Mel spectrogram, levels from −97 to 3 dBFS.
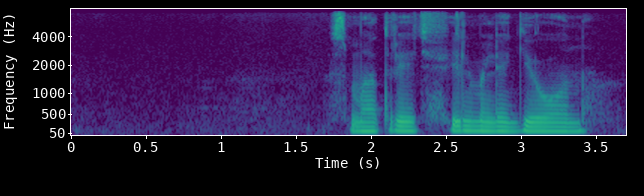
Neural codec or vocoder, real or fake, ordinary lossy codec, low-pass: none; real; none; 7.2 kHz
